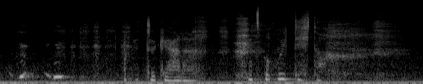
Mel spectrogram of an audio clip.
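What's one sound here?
A young woman sobs and whimpers close by.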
